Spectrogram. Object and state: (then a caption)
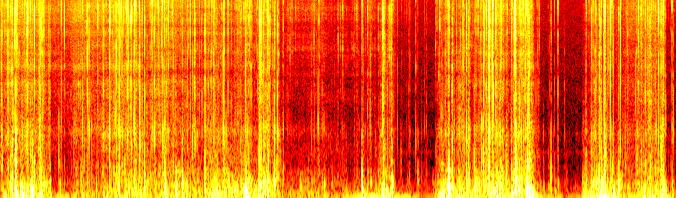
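Plastic-wrapped microphone being scratched. Long acrylic nails from both hands scratch and tap across clear cling film stretched over a hollow white spherical microphone with a metal mesh grille. The result is dense, close crinkling and scratching with soft, low, muffled thuds. It comes in bursts, with quieter stretches around the middle and near the end.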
